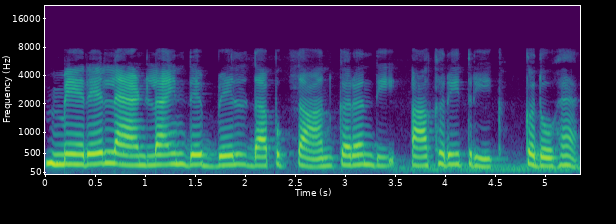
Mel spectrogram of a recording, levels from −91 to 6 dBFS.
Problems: background sounds at intervals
